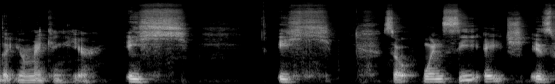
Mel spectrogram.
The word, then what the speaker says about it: ich: It means I or myself, and we pronounce it as ich, ich, ich. And this is the hissing cat.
